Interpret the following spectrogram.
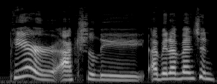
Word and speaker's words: Pyrr: Hi, I'm Pyr or Pyr. I don't really care what people, how people say my name.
